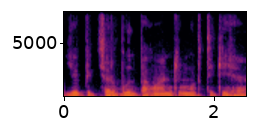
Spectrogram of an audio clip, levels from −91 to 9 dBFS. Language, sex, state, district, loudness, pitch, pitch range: Hindi, male, Bihar, Gopalganj, -32 LUFS, 130 Hz, 125-135 Hz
